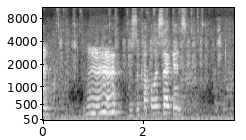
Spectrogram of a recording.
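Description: A small dog whines and yowls.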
